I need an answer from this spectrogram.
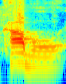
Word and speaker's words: Kabul: And with regards to Kabul, you kind of pronounce it funny, like Cabo in Mexico, but Kabul is the capital of Afghanistan.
